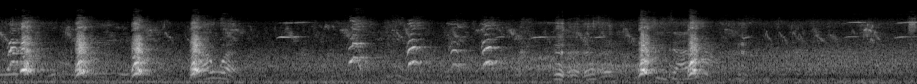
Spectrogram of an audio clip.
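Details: Samoyed dog at herding work; sharp, short barks in an irregular series, roughly fifteen over nine seconds, some doubled, with faint background noise.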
